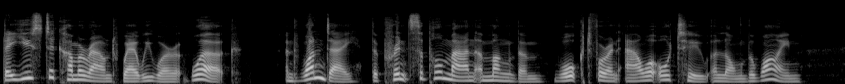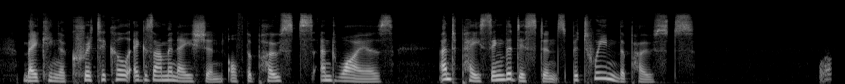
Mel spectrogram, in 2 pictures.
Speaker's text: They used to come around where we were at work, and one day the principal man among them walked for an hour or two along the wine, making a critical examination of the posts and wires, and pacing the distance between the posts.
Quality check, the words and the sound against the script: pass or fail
fail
